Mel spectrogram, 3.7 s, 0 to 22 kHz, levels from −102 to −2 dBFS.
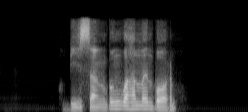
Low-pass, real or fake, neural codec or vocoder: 10.8 kHz; fake; codec, 16 kHz in and 24 kHz out, 0.9 kbps, LongCat-Audio-Codec, fine tuned four codebook decoder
